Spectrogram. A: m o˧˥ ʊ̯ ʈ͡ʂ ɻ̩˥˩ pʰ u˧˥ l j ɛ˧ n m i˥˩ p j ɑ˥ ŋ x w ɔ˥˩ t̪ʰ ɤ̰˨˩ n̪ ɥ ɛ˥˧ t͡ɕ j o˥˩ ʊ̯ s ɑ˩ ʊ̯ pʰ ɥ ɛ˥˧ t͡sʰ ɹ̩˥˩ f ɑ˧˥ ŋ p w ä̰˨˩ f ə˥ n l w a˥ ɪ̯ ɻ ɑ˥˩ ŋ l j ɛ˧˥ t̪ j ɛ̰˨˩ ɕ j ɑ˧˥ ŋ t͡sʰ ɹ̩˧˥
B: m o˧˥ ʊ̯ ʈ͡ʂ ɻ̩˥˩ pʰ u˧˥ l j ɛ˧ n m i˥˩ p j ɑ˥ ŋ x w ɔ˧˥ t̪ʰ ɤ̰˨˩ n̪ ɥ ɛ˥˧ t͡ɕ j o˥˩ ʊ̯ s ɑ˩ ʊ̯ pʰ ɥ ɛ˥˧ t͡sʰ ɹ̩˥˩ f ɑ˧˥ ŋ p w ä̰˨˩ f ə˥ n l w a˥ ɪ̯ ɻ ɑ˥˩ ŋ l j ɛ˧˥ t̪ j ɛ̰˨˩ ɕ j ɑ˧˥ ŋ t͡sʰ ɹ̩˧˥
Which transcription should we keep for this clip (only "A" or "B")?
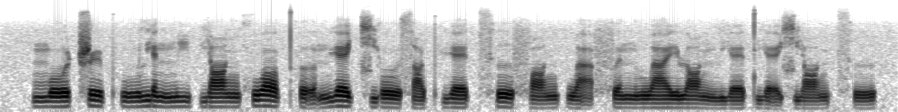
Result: A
